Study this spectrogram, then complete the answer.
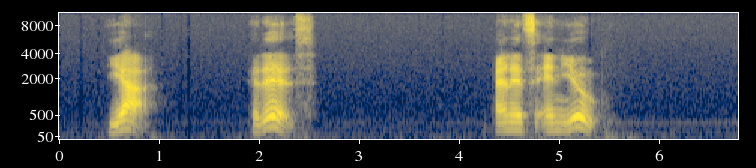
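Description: A middle-aged man speaks expressively into a close microphone, in short phrases with pauses.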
